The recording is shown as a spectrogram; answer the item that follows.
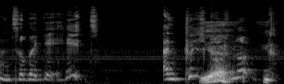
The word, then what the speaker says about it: Klitschko: got a plan until they get hit and Klitschko no you said it right yeah you said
